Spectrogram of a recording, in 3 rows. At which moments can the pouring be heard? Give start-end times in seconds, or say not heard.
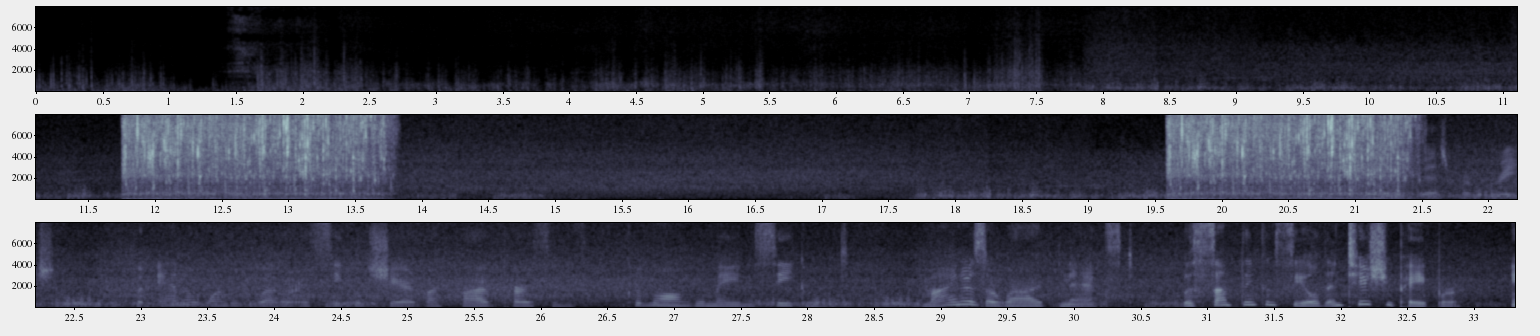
11.8-13.8, 19.6-21.6.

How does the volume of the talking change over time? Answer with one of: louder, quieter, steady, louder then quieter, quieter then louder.
louder.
